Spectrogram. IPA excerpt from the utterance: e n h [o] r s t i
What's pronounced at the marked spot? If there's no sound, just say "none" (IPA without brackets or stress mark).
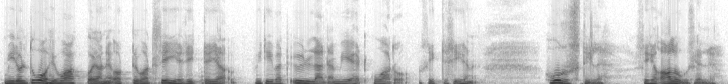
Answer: u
